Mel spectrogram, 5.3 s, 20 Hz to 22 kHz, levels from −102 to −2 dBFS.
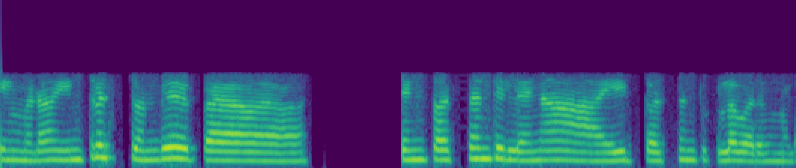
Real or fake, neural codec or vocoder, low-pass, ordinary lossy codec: real; none; 3.6 kHz; none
